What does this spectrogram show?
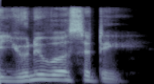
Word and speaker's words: university: But a university, not an because university starts with a U sound, which counts as a consonant.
